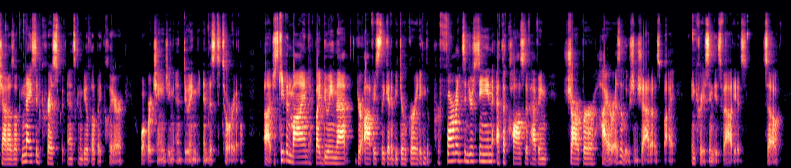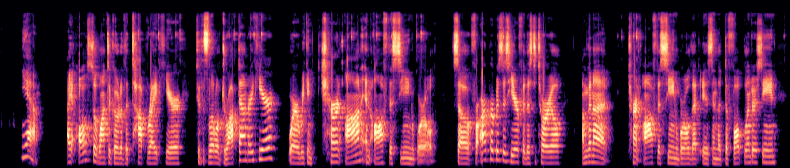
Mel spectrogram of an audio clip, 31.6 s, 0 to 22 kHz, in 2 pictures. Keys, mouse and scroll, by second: 1.0 middle click, 13.6 click, 18.3 click, 18.7 click, 20.2 click, 20.8-31.6 drag.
